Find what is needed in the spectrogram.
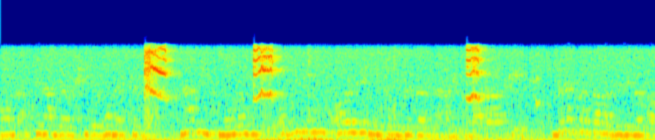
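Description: A lovebird giving three short, high chirps: about a second and a half in, again a second later, and once more near five seconds in.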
